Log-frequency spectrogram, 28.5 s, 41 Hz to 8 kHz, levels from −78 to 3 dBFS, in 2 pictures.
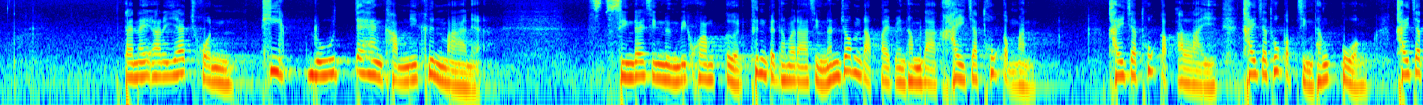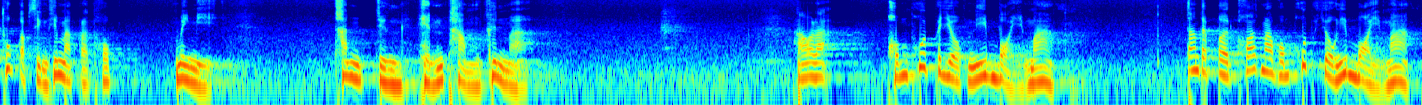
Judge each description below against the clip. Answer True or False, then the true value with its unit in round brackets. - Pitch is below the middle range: False (155 Hz)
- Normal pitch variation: False (6.9 semitones)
